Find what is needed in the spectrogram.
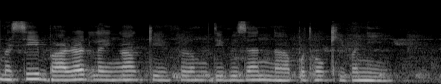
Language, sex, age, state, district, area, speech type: Manipuri, female, 30-45, Manipur, Chandel, rural, read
